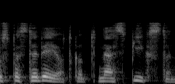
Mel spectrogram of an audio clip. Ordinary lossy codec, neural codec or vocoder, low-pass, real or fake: MP3, 32 kbps; none; 7.2 kHz; real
